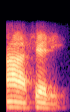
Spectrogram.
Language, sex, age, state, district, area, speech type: Tamil, male, 18-30, Tamil Nadu, Pudukkottai, rural, conversation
